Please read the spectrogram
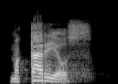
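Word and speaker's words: makarios (μακάριος): I think I'm pronouncing it right. Is it makarios? Makarios. It's makarios.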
